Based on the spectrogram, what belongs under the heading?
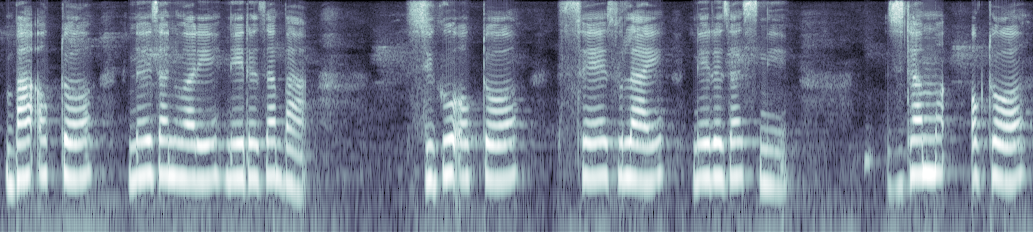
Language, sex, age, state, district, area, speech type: Bodo, female, 18-30, Assam, Kokrajhar, rural, spontaneous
